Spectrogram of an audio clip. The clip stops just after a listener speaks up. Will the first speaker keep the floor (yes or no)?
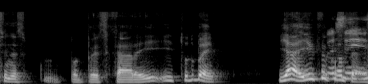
no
